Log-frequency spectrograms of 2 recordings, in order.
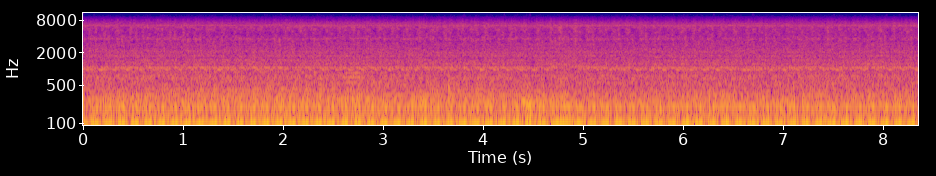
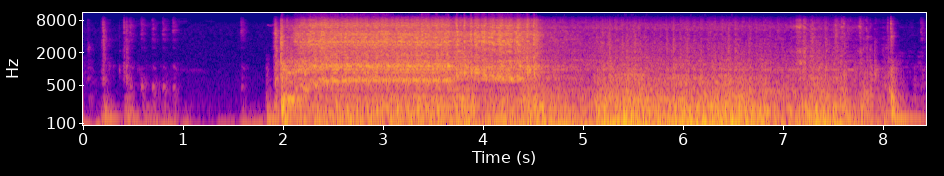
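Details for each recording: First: Suzuki Multicab after refitting the carburetor to fix a crank-no-start: steady, even idle with a regular low pulse of about four beats a second, no misses or knocks; running smoothly. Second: Suzuki Multicab that only cranked, starting with fuel poured into the carburettor and choke closed; a few weak cranks, then it catches and runs roughly, showing a fuel supply problem, carburettor to be removed and cleaned.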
